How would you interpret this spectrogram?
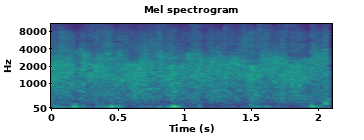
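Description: Audience applause fills the whole stretch while microphones are being sorted: a dense, steady wash of many hands clapping at an even, fairly loud level, with no voices standing out above it.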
